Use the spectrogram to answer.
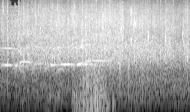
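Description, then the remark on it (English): An audience applauds steadily, a dense wash of many hands clapping at once, fairly loud and sustained throughout, with a brief low rumble partway through. “All these fucking cucks in the audience just applauding that shit.”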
